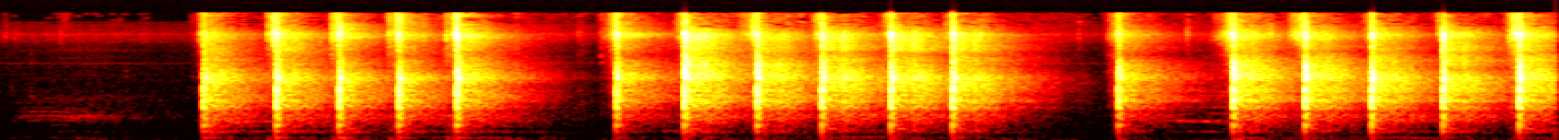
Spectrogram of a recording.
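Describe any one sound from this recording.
A knife chops quickly and rhythmically on a cutting board.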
